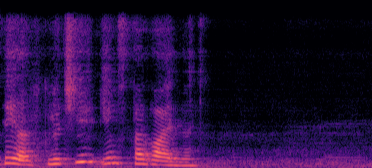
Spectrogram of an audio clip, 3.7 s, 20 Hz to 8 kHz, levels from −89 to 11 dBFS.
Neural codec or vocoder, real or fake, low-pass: codec, 32 kHz, 1.9 kbps, SNAC; fake; 7.2 kHz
